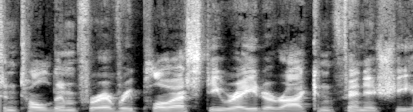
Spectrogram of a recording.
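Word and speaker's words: Ploiești: And on that comment, he says it is Ploesti. Ploesti, yes. Yes, accent on the second syllable and an SH.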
